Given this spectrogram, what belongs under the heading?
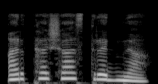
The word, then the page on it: ಅರ್ಥಶಾಸ್ತ್ರಜ್ಞ: kannada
